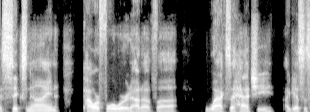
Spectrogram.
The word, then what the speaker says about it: Waxahachie: He's like a 6'9" power forward out of Waxahachie, I guess is how you say it, Texas.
